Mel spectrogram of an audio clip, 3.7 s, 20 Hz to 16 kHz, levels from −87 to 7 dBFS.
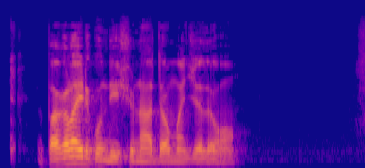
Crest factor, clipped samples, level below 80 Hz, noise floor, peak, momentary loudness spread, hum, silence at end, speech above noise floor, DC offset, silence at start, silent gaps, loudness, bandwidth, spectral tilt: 20 dB; under 0.1%; -76 dBFS; -78 dBFS; -8 dBFS; 14 LU; none; 1.3 s; 54 dB; under 0.1%; 0.1 s; none; -25 LUFS; 10 kHz; -4.5 dB/octave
